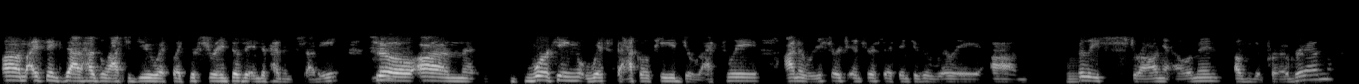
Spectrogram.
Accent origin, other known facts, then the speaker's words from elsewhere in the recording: New York, United States; Well, I'm originally from New York.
